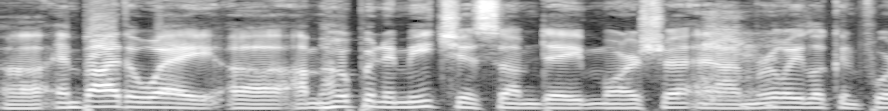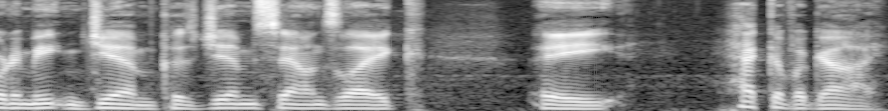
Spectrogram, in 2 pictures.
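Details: Adult male speaker; typical speech.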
